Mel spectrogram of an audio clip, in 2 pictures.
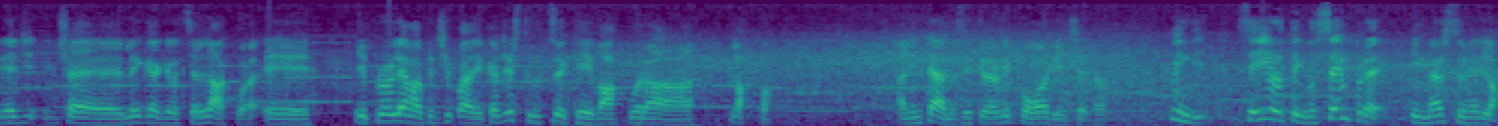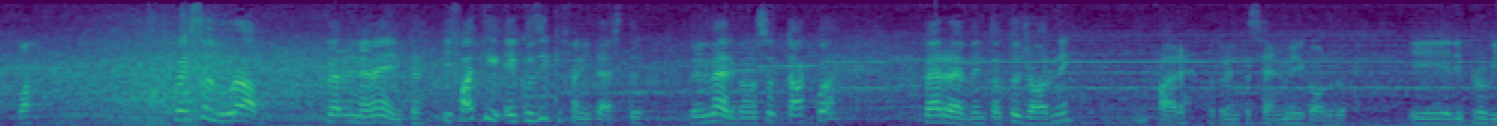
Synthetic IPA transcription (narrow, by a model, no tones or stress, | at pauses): iad͡ʒit͡ʃoɛlɛːɡaɡɾat̪sjalːakːwa̰ʔe | ilpɾoblɛːmapɾint͡ʃipaːled̪elkad͡ʒest̪ɾut̪sjoɛkːeːvapoɾa | lakːwa | a̰lːint̪ɛrnosekɾɛːanoipɔːɾiet͡ʃːɛːt̪eɾa | kwind̪i | seiːolot̪ɛŋɡosɛmpɾe | imːɛrsonelːa̰kːwa | kwest̪od̪uːɾaperːenːement̪eifat̪ːiʔɛkːozikːe̥fːanːit̪ɛst̪ | loemɛrɡonosot̪ːakːwa | pervent̪ɔt̪ːod͡ʒorni | mipaːɾeot̪ɾɛnt̪asɛjnõmːiɾikɔrd̪o | ilimpɾovi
